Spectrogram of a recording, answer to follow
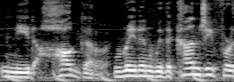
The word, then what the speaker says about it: Níðhöggr: Yet perhaps even more fearsome is the "Níðhöggr" (pronounced "nig-hog-r").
